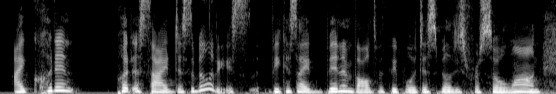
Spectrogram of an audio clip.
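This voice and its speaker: A woman's dark, mellow voice at a medium pitch, moving at a moderate pace. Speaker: baking show host. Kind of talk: casual chat.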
